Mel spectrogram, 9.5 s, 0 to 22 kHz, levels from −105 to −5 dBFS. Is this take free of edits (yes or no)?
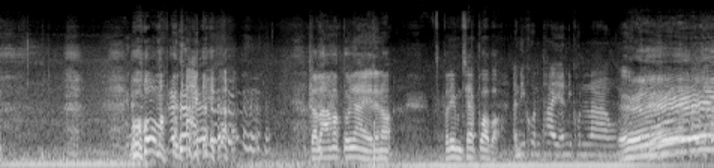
yes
